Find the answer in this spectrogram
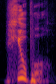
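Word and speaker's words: ὑπό: you're going to say hupo hupo. You're going to pronounce it with an H, right?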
